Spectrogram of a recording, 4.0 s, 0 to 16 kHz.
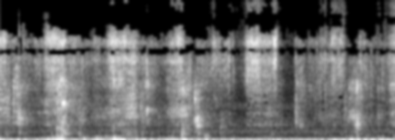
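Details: Max, a 9-year-old Pit Bull, licks and nibbles overcooked bacon as a treat in a kitchen; quiet wet smacking and soft crackly clicks come in a loose irregular rhythm over a low steady room hum.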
